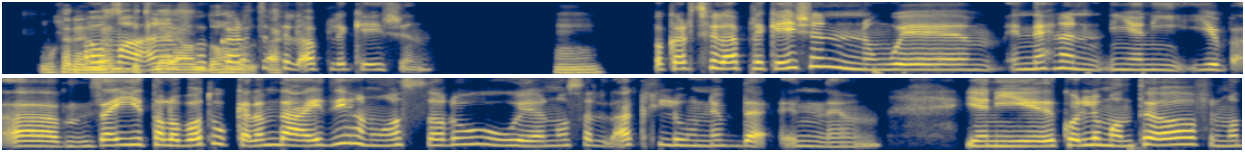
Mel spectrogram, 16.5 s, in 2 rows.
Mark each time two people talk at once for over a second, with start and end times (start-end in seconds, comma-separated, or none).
0.6-2.1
